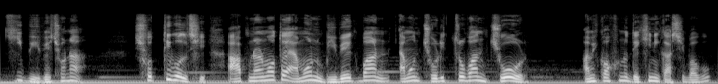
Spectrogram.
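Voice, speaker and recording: A man voicing a short, pot-bellied gentleman in a comic story, meek, over-polite and naively admiring. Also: fairly high pitch, animated, moderate pace, faint music behind, close to an everyday voice. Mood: awed admiration.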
